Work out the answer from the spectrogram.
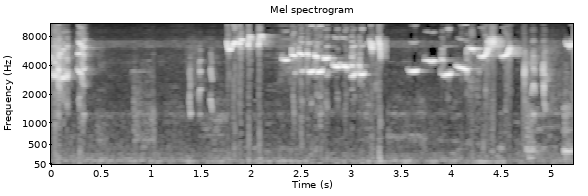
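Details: Brown-chested jungle flycatcher song played to stir other birds to sing: a brief opening chirp, then a long, busy string of high, sharp whistles that rise and fall irregularly, ending in scattered bright notes.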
